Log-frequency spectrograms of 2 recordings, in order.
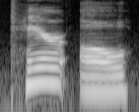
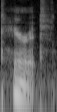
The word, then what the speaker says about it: tarot: The cards are pronounced tarot. A long O and the final T is silent. Tarot cards. Okay. So, I like kind of thought they were pronounced, but I wasn't sure. But, tarot cards. Okay, not tarrot. It's not tarrot.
